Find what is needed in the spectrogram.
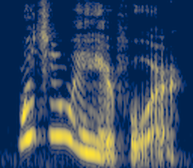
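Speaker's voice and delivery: high, small nervous voice; timid question. Retold or imitated. Nervously asking the old lady her crime, small high voice. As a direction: ask it meekly in a tiny high voice.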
